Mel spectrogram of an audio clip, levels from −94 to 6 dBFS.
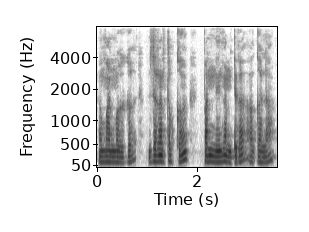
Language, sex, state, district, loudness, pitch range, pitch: Wancho, male, Arunachal Pradesh, Longding, -20 LUFS, 115-130 Hz, 120 Hz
